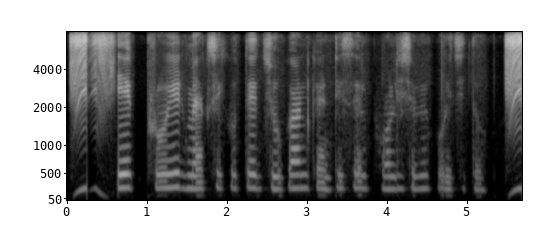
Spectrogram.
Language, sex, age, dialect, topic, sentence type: Bengali, female, 18-24, Northern/Varendri, agriculture, statement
